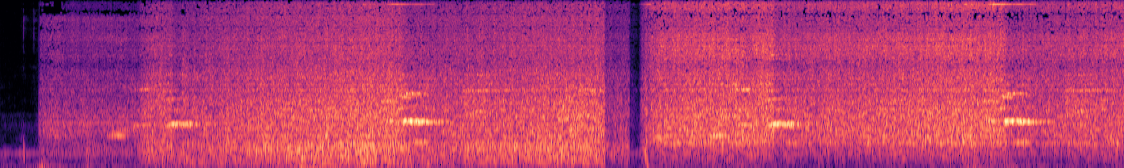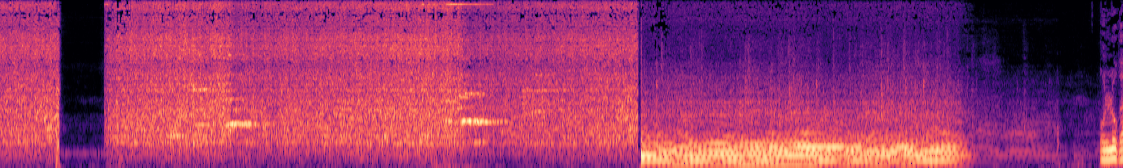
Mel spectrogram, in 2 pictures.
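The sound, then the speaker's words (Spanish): A psychophony, the first obtained in a house known as the house of the dungeons: a hissing, static-heavy recording, played three times with brief cutouts between, with an indistinct, muffled voice buried in the noise, then a low droning hum at the end. “pues si quieres, vamos, a, escuchar la primera psicofonía obtenida en esta casa de las mazmorras.”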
